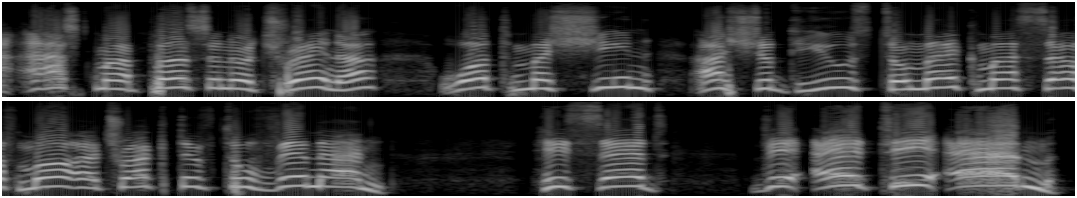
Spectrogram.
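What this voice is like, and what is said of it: Poor put-on German accent. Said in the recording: “It's not really a good German accent, is it?”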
